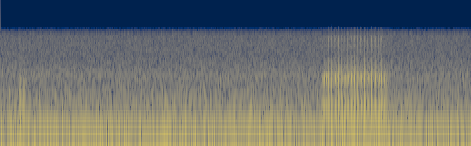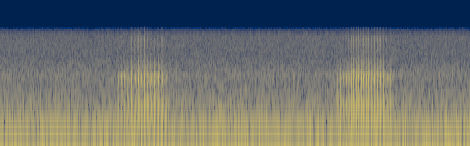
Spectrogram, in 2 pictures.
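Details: Midge, a Cavalier King Charles Spaniel, snores in her sleep: three loud, raspy snores spaced about two and a half seconds apart, with quiet breathing between them and a constant low hum underneath.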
